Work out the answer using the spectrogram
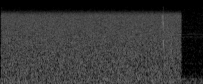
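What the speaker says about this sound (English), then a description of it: "So this is white noise. It's going to sound disgusting." Steady broadband white noise plays as a test signal, loud and uniform hiss, cutting off abruptly just before the end.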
